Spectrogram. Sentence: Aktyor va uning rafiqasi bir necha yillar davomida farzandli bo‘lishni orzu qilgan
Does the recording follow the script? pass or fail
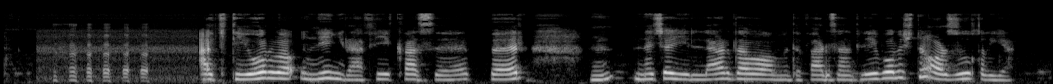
pass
